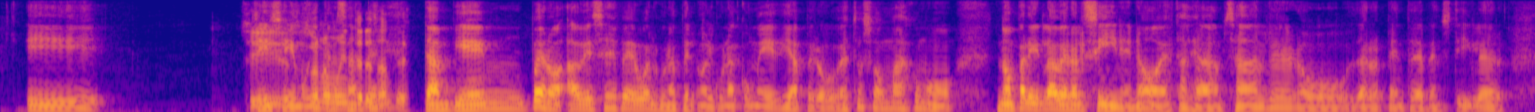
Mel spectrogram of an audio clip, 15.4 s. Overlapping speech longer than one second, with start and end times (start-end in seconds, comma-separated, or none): 2.5-3.8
